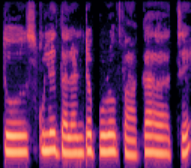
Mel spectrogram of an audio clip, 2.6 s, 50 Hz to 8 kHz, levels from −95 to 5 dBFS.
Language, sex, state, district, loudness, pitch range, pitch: Bengali, male, West Bengal, North 24 Parganas, -15 LUFS, 240-260 Hz, 255 Hz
